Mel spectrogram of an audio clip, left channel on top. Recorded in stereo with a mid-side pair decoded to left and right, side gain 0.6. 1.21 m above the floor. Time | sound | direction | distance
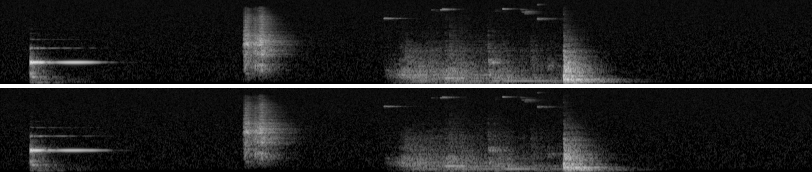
0.3 | a piano | 20° left | 3 m
2.4 | a camera shutter | 20° left | 4.5 m
3.8 | a sliding door | 25° left | 7.5 m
